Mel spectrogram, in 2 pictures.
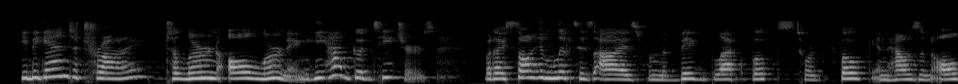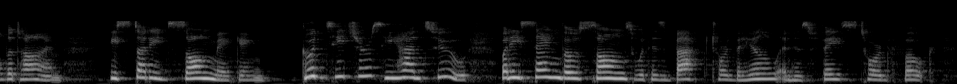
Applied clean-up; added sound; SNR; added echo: none; none; none; reverberation time 1.8 s.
